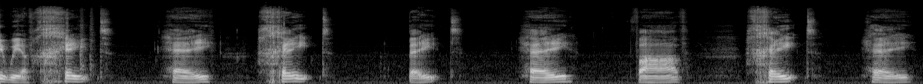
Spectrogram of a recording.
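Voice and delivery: letters read one by one with pauses; measured list reading, rising on each item; echo drill. Shown as a demonstration. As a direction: call out each letter for students to repeat, lilting up until the last. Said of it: "you echo me".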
